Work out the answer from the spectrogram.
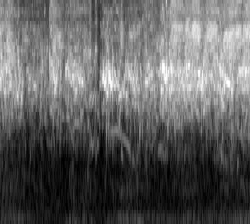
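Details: Aviary of male violet budgerigars chattering, with bursts of bright chirps and squawks over a constant twittering background, one clear descending whistle midway.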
